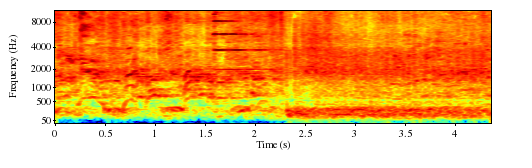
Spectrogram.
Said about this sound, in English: His nose has just exploded. I want an exploding nose.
